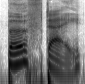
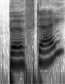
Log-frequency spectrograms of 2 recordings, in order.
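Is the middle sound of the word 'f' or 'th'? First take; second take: th; f. First: It is said with a 'th' sound. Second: It is said with an 'f' sound.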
